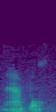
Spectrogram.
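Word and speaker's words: Appule: Apple. Right. The name is spelled more like a pool, but it's pronounced Apple.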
